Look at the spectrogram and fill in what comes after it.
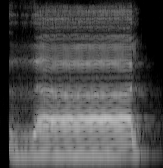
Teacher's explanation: دونوں آپ کے جو اوپر کے دانت ہیں اور جو نیچے کے دانت ہیں ان کے درمیان میں آپ نے اپنی زبان کو رکھنا ہے اور آپ اس حرف کو ادا کریں گے.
